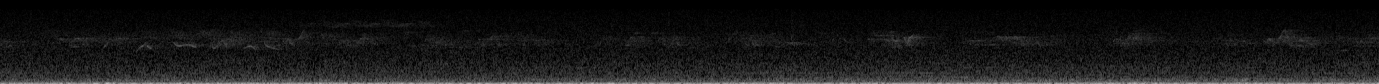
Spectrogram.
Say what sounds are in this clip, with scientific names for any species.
Vireo olivaceus, Pheucticus ludovicianus, Seiurus aurocapilla, Mniotilta varia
